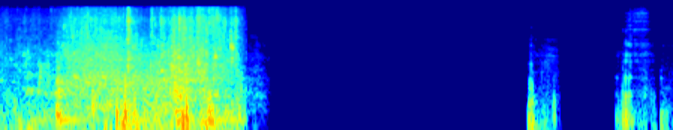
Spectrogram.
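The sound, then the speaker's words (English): Water trickles and splashes steadily in a baptismal tank during a baptism for about three seconds, then stops abruptly; after a long silence, two short, quieter sloshing bursts follow. The water is cold. “Our God's a faithful God, even in this cold water.”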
